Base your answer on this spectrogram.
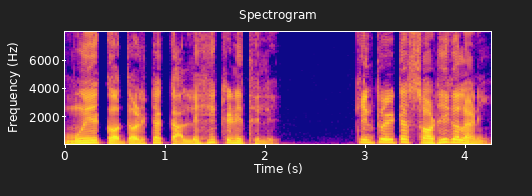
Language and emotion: Odia, sad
